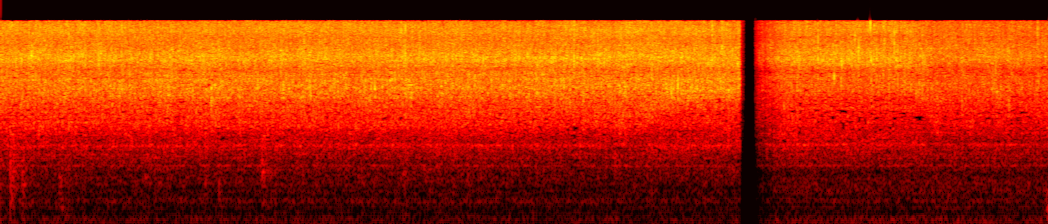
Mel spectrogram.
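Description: Chicken breast pieces frying in lard in a large aluminium pot, a steady sizzle broken once by a split-second dropout about five and a half seconds in.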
